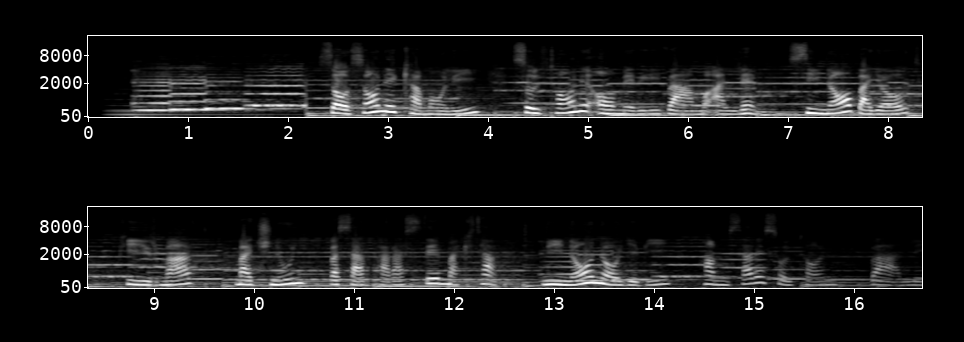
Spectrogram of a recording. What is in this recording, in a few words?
farsi f commercial; voice demos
